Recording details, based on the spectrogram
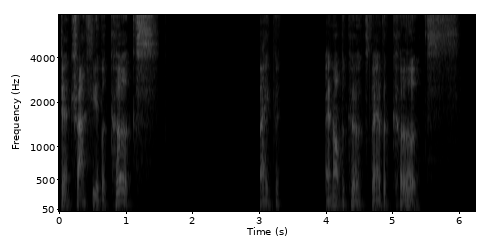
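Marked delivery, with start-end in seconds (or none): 0.0-1.5 play-acted very determined, insistent, emphatic, pitched up. Recalling how he said a line in a separate take: imitating a determined delivery. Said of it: "the way he very determinedly said".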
